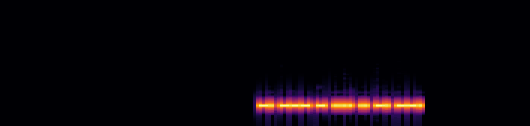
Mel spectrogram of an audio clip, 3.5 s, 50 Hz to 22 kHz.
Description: Morse code, heard as a keyed tone, about 69 wpm, 700 Hz. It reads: NOTHING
